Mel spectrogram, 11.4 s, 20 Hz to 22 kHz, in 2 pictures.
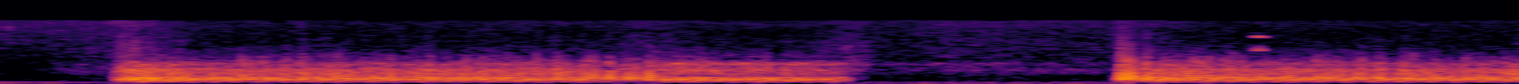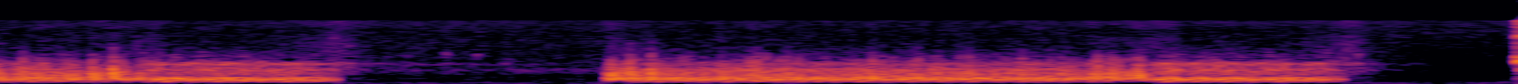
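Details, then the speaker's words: Lung auscultation, breaths about 16 a minute with soft, high-pitched, very brief intermittent non-musical crackling pops; fine crackles. "crackles are intermittent non-musical and brief like dots in time fine chronicles are soft high pitched and very brief and often accompany congestive heart failure"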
